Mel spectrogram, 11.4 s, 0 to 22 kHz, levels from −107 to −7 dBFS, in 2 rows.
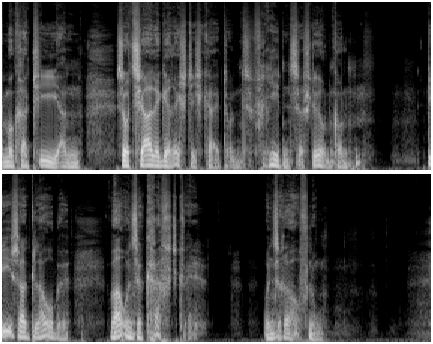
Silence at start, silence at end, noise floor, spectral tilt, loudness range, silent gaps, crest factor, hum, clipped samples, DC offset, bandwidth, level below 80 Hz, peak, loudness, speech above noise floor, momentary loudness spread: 0 s; 1.45 s; -77 dBFS; -5 dB/octave; 8 LU; none; 22 dB; none; under 0.1%; under 0.1%; over 20 kHz; -54 dBFS; -10 dBFS; -31 LUFS; 46 dB; 17 LU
